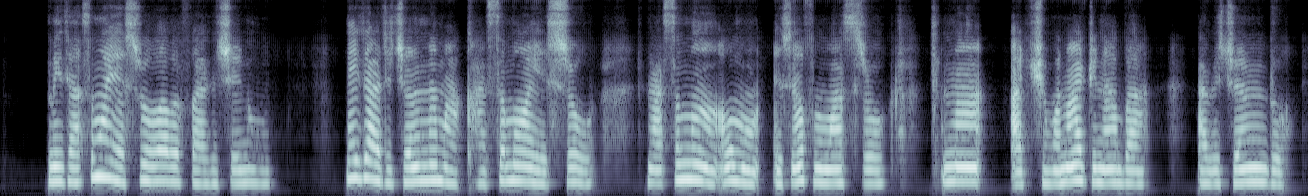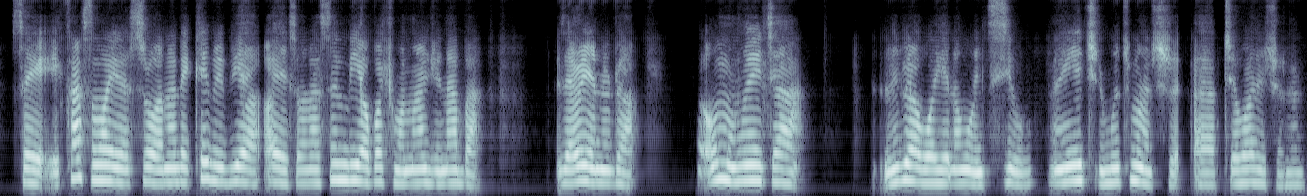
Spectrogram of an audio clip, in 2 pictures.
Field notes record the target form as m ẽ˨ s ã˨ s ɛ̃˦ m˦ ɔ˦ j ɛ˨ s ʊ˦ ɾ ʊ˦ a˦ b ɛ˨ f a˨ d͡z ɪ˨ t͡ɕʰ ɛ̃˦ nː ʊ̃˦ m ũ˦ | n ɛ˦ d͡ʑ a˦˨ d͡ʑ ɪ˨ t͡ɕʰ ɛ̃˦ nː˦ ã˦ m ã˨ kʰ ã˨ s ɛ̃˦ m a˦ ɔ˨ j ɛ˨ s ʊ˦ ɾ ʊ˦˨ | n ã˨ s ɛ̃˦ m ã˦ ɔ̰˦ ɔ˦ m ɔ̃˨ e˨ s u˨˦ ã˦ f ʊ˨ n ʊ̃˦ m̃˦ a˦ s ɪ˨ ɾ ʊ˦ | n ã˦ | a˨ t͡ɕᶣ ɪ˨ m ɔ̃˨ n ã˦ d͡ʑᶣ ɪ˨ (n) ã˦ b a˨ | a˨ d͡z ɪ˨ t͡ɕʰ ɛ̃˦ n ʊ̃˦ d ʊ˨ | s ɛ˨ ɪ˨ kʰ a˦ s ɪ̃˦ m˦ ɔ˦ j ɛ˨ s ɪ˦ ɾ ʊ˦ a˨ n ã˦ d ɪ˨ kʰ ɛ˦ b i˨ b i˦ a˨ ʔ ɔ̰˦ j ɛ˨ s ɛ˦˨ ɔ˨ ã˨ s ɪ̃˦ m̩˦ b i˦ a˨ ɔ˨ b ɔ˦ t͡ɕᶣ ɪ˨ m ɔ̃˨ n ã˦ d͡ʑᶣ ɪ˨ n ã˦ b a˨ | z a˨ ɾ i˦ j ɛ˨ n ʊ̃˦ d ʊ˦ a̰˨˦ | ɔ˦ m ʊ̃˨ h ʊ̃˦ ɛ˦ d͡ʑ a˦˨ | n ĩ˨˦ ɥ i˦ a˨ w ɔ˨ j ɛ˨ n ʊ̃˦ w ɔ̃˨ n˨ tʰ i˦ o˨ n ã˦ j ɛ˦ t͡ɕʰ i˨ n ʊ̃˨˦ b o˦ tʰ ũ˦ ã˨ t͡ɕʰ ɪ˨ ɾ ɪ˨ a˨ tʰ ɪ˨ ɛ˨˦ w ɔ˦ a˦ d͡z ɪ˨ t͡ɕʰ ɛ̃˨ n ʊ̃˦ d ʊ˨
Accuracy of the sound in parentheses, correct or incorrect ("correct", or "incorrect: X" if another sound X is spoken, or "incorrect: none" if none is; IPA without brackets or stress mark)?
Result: correct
